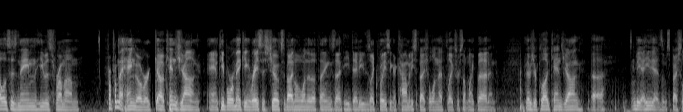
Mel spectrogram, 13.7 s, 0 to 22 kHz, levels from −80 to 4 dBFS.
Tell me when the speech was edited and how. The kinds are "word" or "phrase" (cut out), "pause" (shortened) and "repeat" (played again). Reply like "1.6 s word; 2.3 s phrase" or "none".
1.9 s pause; 3.3 s word; 4.1 s pause; 5.9 s word; 6.8 s word; 11.7 s pause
